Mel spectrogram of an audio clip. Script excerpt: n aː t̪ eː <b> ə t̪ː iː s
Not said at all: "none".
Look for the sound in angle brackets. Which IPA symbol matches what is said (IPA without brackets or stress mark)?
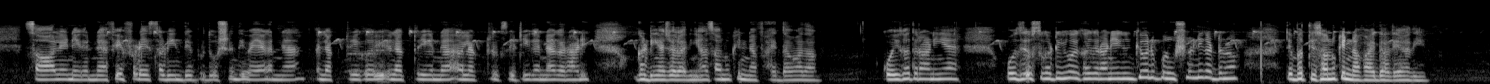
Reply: b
